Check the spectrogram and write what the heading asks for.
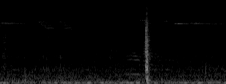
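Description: Quiet forest ambience: a low wind rumble on the microphone with faint high chirps, and a single sharp click about one and a half seconds in.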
